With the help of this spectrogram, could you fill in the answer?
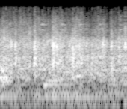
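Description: An audience claps steadily, a dense, even wash of many hands with no single claps standing out, fairly soft in level and continuing without pause throughout.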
